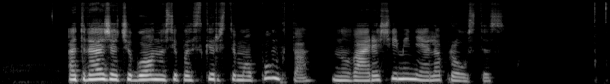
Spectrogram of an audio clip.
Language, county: Lithuanian, Kaunas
